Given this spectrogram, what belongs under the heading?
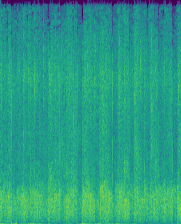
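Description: A church congregation breaks into loud, sustained applause praising the Lord, dense clapping from many hands filling the room without pause.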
